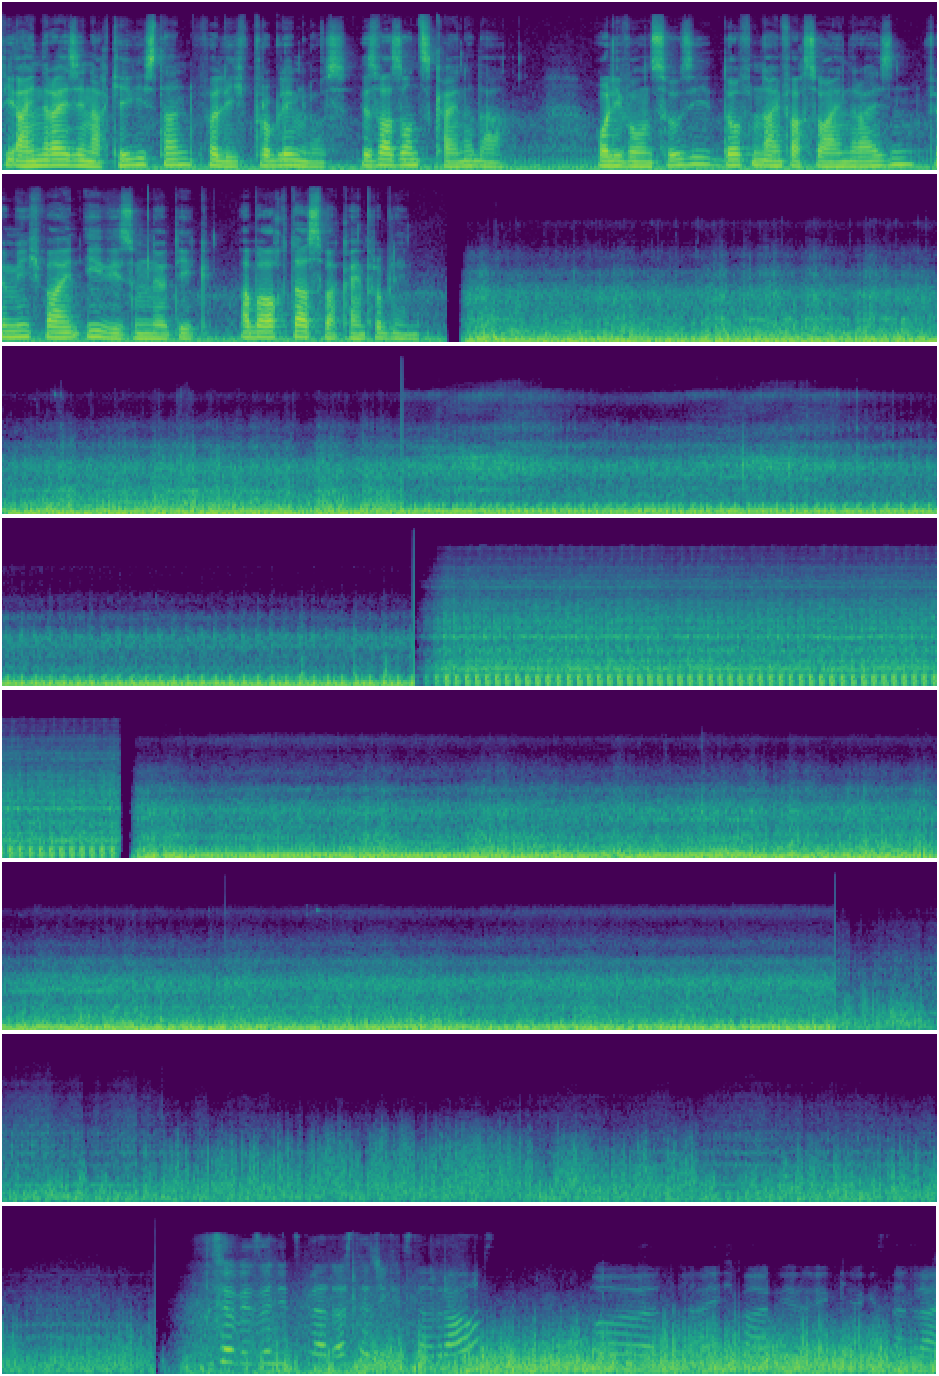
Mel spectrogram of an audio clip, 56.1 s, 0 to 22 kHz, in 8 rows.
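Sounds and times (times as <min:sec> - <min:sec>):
wind: 0:00.0 - 0:56.0
motorcycle engine running: 0:10.4 - 0:56.0.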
